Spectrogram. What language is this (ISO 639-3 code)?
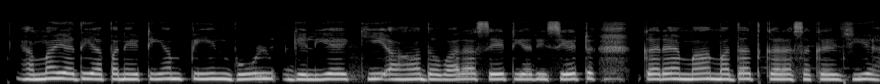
mai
